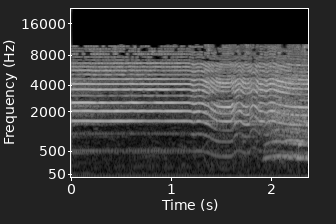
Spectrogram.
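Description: Nadaswaram, the South Indian double-reed pipe, playing a long held reedy note that slides down about a second and a half in, then breaks into quick ornamental bends.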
